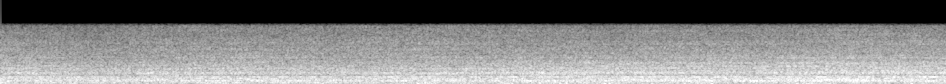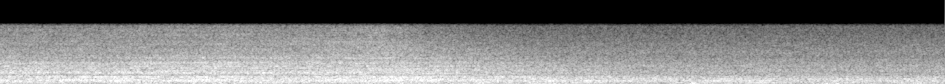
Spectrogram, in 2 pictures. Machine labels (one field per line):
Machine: fan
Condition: normal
